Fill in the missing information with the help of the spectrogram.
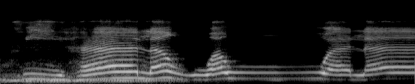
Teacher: bi gunnah, dengan dengung, maka ditahan 2-3 harokat, suaranya dimasukkan ke rongga hidung. Setiap gunnah suaranya masuk ke rongga hidungnya, al-khaisun.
